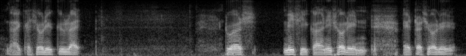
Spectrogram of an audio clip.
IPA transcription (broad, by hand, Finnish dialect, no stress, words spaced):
tɑikːɑ se oli kylːæ tuɑs misikɑːnis olin etːæ sĕ oli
